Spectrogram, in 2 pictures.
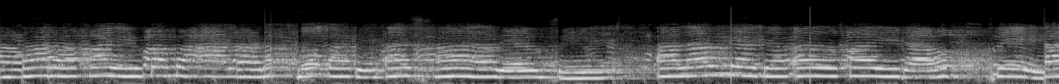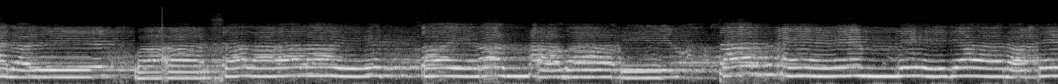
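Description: A group of children singing a song together, amplified through handheld microphones, their voices carrying one melody.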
